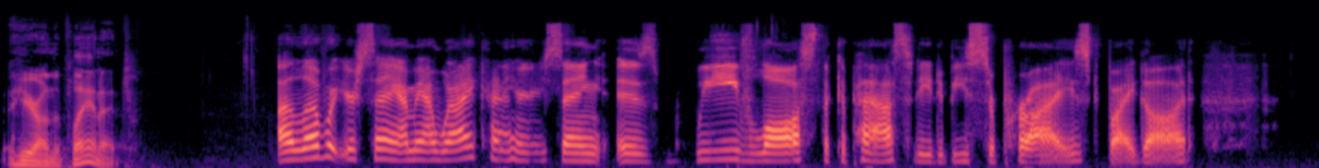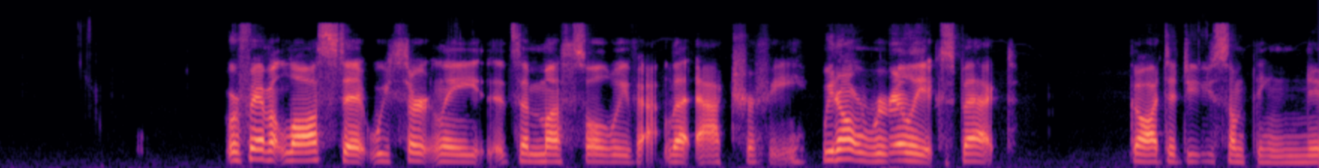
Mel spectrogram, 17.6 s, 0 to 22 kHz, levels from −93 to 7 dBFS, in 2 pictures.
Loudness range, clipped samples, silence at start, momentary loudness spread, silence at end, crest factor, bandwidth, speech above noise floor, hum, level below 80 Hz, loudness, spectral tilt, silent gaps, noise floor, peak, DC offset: 5 LU; under 0.1%; 0.05 s; 12 LU; 0 s; 20 dB; 12.5 kHz; 52 dB; none; -60 dBFS; -22 LUFS; -2.5 dB/octave; none; -74 dBFS; -4 dBFS; under 0.1%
